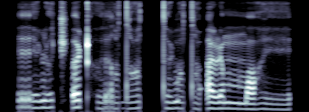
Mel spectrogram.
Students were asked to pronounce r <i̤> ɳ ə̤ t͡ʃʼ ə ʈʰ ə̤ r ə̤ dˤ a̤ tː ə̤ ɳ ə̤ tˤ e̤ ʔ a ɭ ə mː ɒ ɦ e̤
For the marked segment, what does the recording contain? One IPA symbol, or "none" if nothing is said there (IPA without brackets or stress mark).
e̤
